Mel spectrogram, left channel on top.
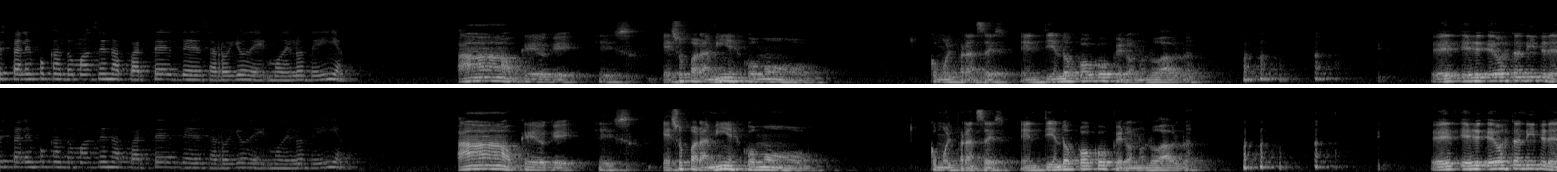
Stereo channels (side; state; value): left; quieter; 3.3 dB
